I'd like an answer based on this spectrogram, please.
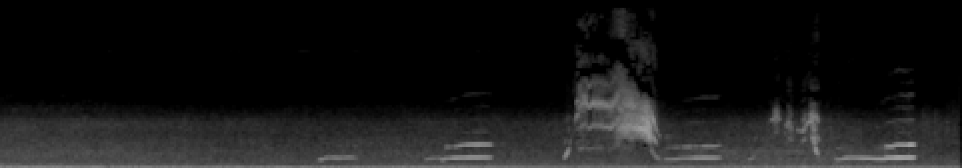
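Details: Baby mona monkey calling to its group: a series of thin, clear whistled notes, each briefly rising then held level, repeated about five times at irregular intervals over a steady low hum, with a short harsh scraping burst midway.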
